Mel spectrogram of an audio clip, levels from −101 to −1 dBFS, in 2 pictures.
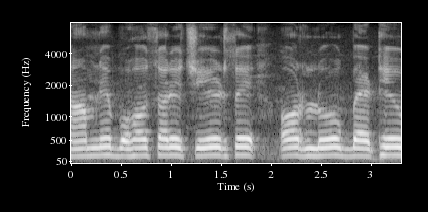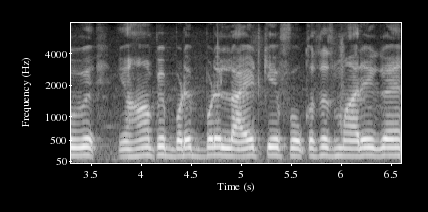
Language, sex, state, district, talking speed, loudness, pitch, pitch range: Hindi, male, Odisha, Khordha, 165 wpm, -12 LUFS, 170 Hz, 165-175 Hz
